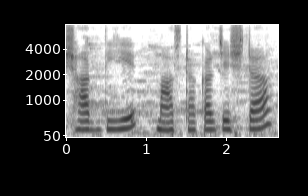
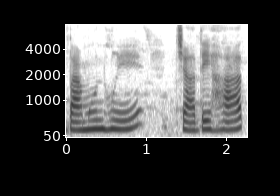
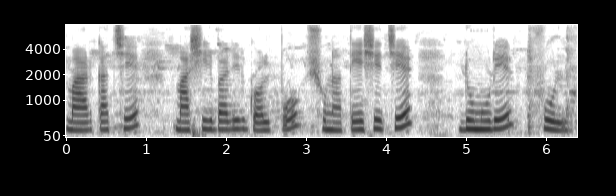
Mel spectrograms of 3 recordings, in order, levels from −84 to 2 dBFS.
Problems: constant background noise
